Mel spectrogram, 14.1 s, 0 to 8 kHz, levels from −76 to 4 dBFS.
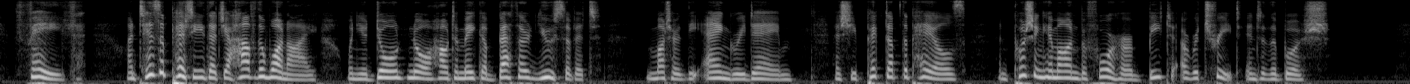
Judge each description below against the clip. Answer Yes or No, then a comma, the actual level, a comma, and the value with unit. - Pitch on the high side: Yes, high, 210 Hz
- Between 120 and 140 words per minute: No, average, 190 wpm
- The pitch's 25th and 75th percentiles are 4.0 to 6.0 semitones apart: Yes, average, 4.9 semitones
